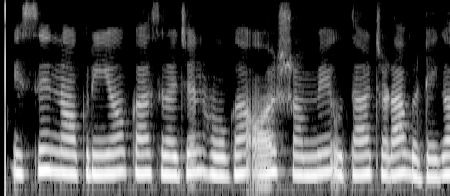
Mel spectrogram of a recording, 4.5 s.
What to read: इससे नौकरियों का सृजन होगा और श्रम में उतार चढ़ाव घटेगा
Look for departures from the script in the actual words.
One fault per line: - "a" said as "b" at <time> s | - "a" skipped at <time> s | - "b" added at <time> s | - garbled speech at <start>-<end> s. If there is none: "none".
none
